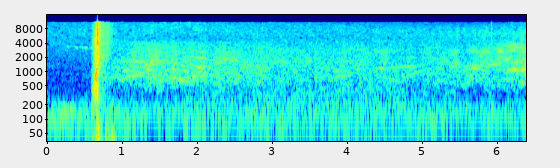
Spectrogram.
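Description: A crowd murmurs and cheers in the distance.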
